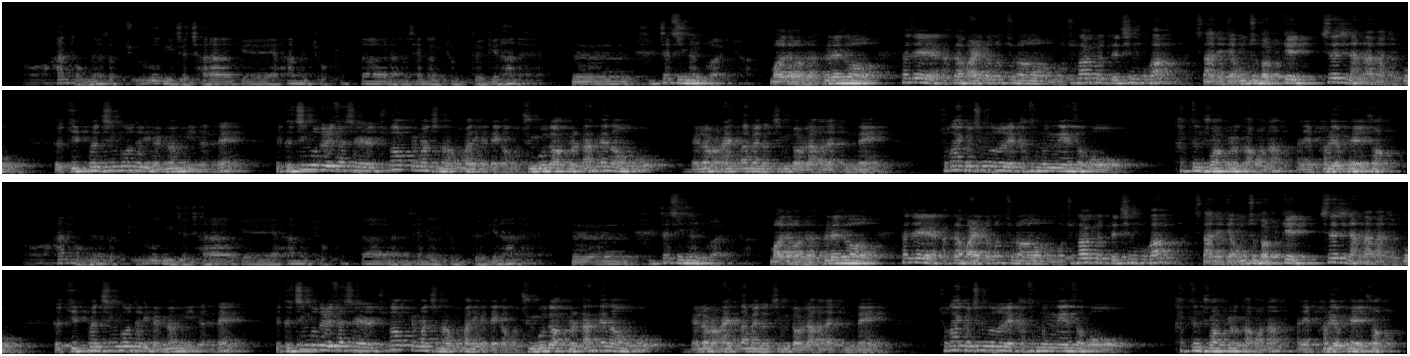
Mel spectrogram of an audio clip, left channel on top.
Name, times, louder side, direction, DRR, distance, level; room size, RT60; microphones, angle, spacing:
voice 1, 0.2-5.4 5.7-6.0 6.4-7.3 7.9-8.2 14.1-14.2 15.3-15.5 17.5-17.7 18.3-18.5 20.9-21.0 21.6-21.8 22.5-22.8 23.9-24.1, equal, 20° left, -6 dB, 4.4 m, -42 dB
voice 2, 5.7-7.0 7.7-14.2 14.6-16.4 16.8-20.6 21.0-22.9 23.4-25.3 25.8-27.9, equal, 30° right, -2 dB, 3.7 m, -29 dB
19.0 x 10.5 x 7.2 m, 0.68 s
head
